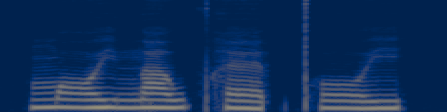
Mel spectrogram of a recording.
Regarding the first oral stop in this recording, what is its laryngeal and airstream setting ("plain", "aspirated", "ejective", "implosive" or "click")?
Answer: aspirated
